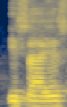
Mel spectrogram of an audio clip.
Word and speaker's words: Isaias: Isaias? Isaias. They pronounce it using the Spanish pronunciation.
